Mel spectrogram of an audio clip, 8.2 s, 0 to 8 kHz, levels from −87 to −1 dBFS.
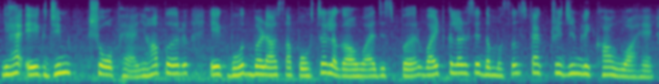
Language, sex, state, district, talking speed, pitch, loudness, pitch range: Hindi, female, Uttar Pradesh, Saharanpur, 195 wpm, 240 Hz, -14 LUFS, 210-275 Hz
